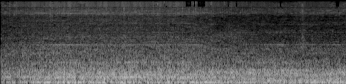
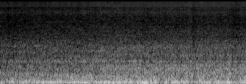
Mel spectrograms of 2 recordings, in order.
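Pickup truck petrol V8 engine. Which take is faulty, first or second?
first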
